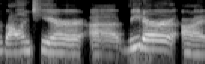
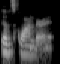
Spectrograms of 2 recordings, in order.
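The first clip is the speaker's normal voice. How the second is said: very soft and lower; gentle retold warning; 5 semitones lower, 14 dB quieter than usual. Older psychic advising a young reader, gentle warning. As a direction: quote a mentor's quiet caution. Retells elder's solemn spiritual advice.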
